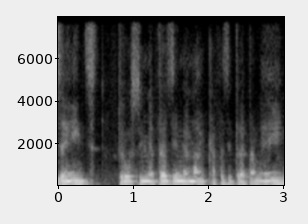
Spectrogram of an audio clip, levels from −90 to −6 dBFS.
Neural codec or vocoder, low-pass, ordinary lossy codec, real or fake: codec, 16 kHz, 2 kbps, FreqCodec, smaller model; none; none; fake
